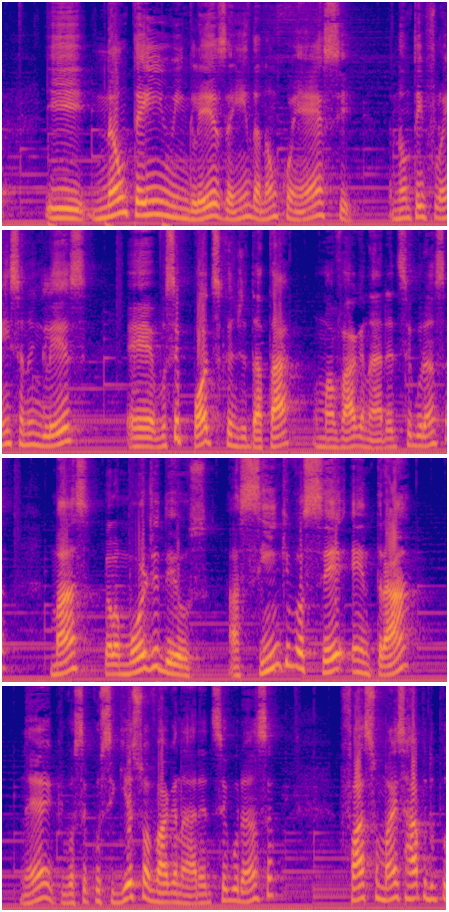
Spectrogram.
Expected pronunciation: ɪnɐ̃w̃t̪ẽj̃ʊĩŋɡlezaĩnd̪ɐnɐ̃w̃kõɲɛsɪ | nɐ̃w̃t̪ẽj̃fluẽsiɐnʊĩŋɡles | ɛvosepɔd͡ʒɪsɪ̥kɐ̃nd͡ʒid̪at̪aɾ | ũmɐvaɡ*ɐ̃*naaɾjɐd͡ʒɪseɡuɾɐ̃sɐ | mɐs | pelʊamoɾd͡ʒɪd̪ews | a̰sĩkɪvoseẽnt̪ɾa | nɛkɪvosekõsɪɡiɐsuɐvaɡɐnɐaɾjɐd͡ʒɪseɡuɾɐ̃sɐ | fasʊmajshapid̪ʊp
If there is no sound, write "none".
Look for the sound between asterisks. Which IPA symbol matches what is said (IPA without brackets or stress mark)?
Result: ɐ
